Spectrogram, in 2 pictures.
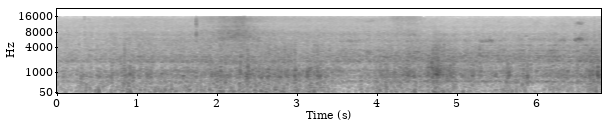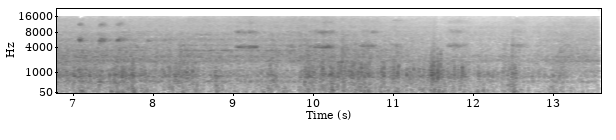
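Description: Passenger train running on the track: a steady rumble and clatter of the coach's wheels on the rails, heard from beside the moving coach. Brief faint high wheel squeals come through in the second half.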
